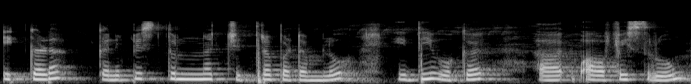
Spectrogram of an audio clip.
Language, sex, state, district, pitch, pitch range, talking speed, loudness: Telugu, female, Andhra Pradesh, Sri Satya Sai, 235 Hz, 210-250 Hz, 80 wpm, -16 LUFS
